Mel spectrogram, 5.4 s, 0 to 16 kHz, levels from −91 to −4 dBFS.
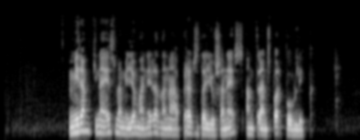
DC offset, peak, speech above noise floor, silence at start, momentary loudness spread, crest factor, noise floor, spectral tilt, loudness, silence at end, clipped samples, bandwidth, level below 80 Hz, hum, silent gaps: under 0.1%; -4 dBFS; 45 dB; 1.05 s; 8 LU; 20 dB; -69 dBFS; -7 dB/octave; -24 LUFS; 0.85 s; under 0.1%; 9.8 kHz; -62 dBFS; none; none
